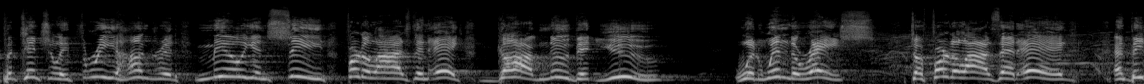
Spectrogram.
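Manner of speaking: high, loud preaching build; climbing sermon shout; full-force preaching. Acted. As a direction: preach it out to the congregation.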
